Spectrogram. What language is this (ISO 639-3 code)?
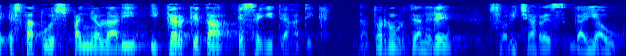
eus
